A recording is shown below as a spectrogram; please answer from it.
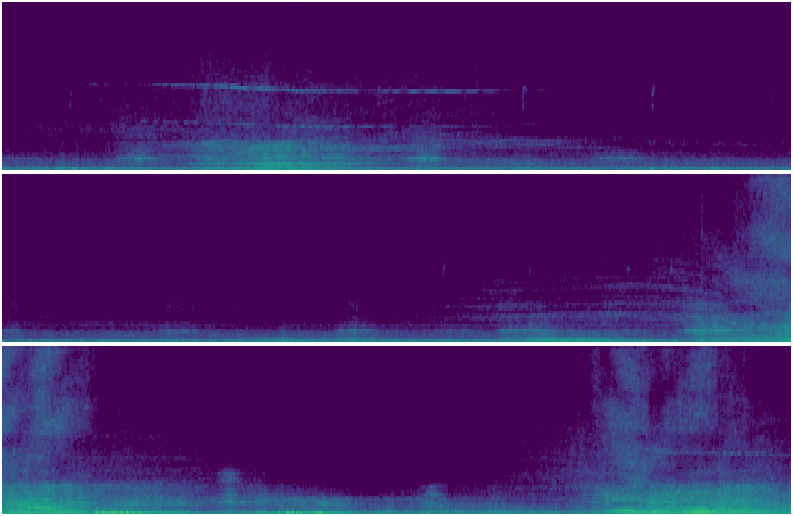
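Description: Electric RC plane's brushless motor and propeller buzzing as the HobbyZone Carbon Cub S+ flies around overhead, swelling and fading with its pitch bending up and down as it passes, loudest about two-thirds of the way through.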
